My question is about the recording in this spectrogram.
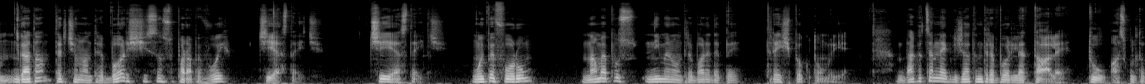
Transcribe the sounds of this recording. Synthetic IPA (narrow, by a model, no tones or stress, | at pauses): ɡat̪at̪ɾet͡ʃemlant̪ɾe̞bərʲʃisɨnsu̥pəɾa̰pe̞vo̞j | t͡ʃejea̰st̪a̰it͡ʃʲ | t͡ʃe̞jeja̰st̪a̰it͡ʃʲ | ujpe̞fo̞ɾum | namːajpusnime̞nʲont̪ɾe̞baɾe̞d̪e̞pe̞ | t̪ɾe̞jʃpe̞ok̚t̪o̞̰mbɾije̞̰ | d̪akət̪ʲamne̞ɡliʒat̪ɨnt̪ɾe̞bəɾile̞t̪a̰le̞̰t̪ua̰skult̪ə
